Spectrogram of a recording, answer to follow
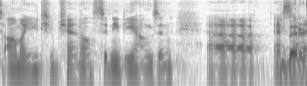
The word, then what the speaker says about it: Diongzon: all those stories on my YouTube channel Sydney de youngson uh you better spell that I will I will so s-i-d-n-e-y not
